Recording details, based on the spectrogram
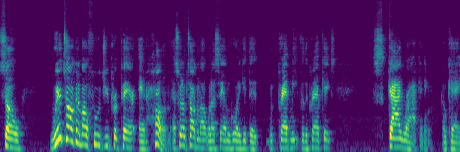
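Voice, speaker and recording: Big swings in loudness mark this voice with an American accent, which moves at a moderate pace with ordinary pitch variation. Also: man, fairly high pitch for a man. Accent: Maryland accent, per his wife. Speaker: personal finance YouTuber. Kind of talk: casual commentary video. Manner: conversational.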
